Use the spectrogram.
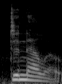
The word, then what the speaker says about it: Danilo: now we meet brenna odell who is uh danilo is that how he pronounced his name i've already forgotten i think it was daniello danello yes so we meet brenna who's his daughter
